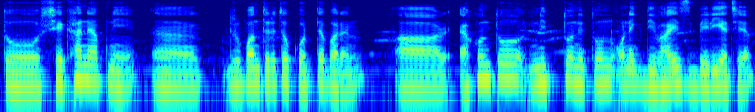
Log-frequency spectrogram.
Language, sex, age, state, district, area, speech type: Bengali, male, 18-30, West Bengal, Murshidabad, urban, spontaneous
